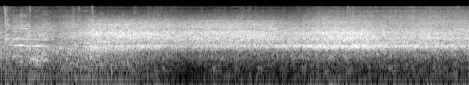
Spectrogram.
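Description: A large stadium crowd cheers and roars loudly, swelling as the play goes on.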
